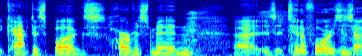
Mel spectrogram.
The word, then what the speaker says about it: ctenophores: Is it ctenophores? Is that how you say it? Ctenophores? Ctenophores. Even though there's a big C at the beginning.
